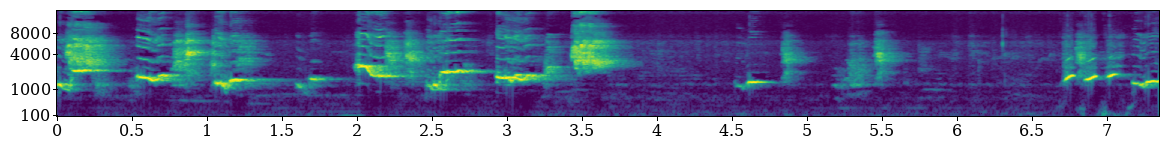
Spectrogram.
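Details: Straw-headed bulbul (cucak rowo) in ropelan song, used as a tutor recording: a dense rush of rich, gurgling whistled phrases, a quiet gap, then scattered short, clear, rising notes.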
